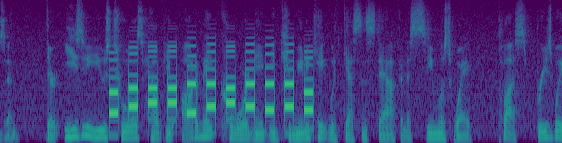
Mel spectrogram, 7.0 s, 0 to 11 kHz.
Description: DTMF, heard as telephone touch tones, dialled by machine, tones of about 110 ms, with speech in English. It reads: 18003909694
